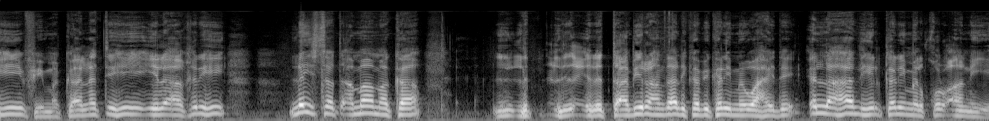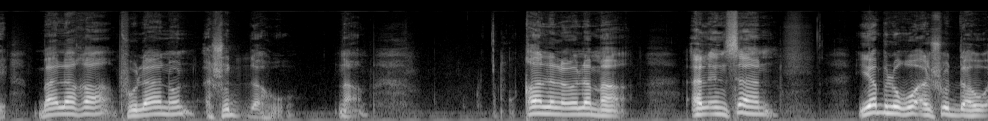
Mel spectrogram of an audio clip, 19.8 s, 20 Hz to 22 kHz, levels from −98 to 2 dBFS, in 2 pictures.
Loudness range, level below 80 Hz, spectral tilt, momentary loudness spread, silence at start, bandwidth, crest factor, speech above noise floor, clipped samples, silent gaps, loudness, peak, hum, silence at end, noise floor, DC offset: 7 LU; -52 dBFS; -6.5 dB/octave; 15 LU; 0 s; 15.5 kHz; 20 dB; 35 dB; under 0.1%; none; -19 LUFS; 0 dBFS; none; 0 s; -54 dBFS; under 0.1%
